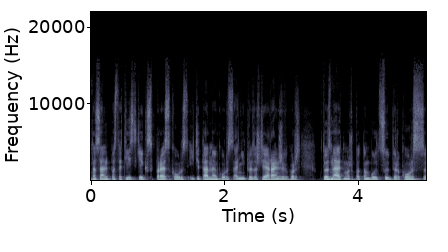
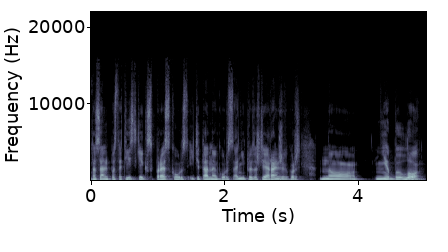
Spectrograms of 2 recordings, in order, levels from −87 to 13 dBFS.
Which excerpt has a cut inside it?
second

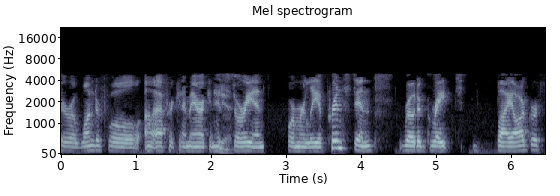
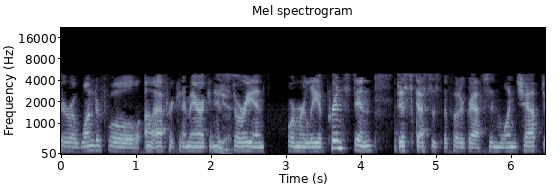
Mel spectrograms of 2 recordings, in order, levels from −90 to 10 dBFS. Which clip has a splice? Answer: second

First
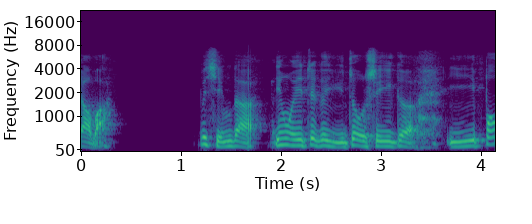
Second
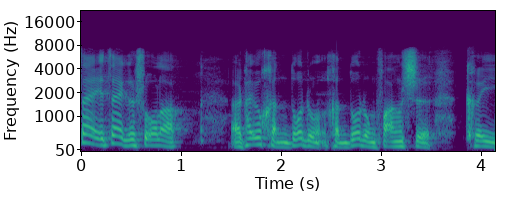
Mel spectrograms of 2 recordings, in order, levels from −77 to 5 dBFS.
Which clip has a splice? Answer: second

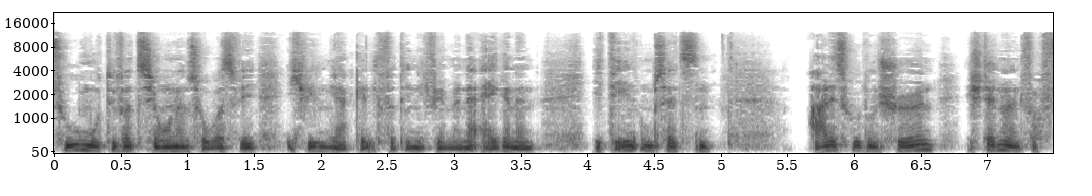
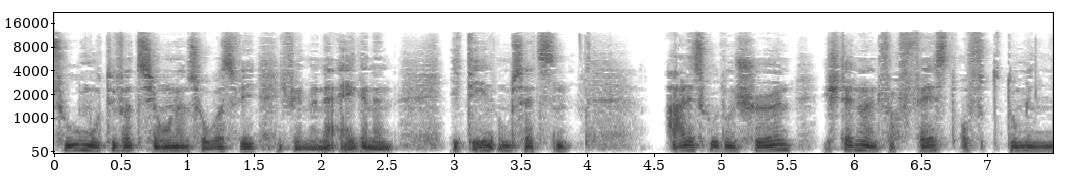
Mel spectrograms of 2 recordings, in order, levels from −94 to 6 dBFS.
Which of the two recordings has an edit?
second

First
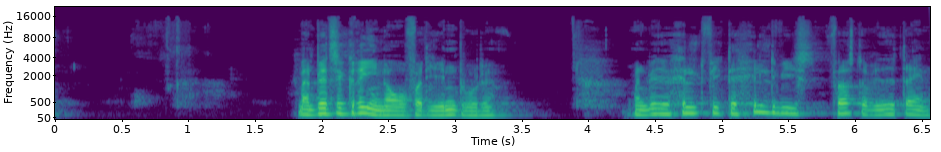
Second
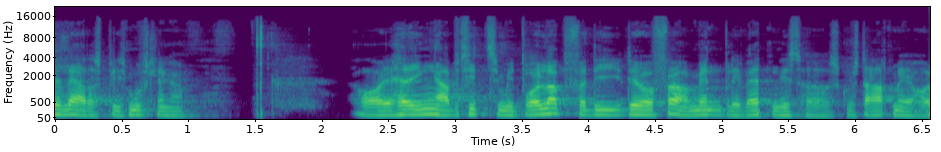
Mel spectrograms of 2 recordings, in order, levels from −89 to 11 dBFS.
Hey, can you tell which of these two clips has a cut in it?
first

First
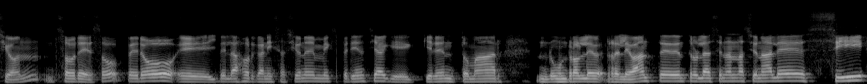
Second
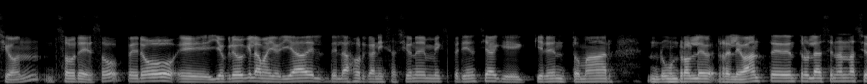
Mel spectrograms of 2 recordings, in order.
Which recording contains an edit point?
first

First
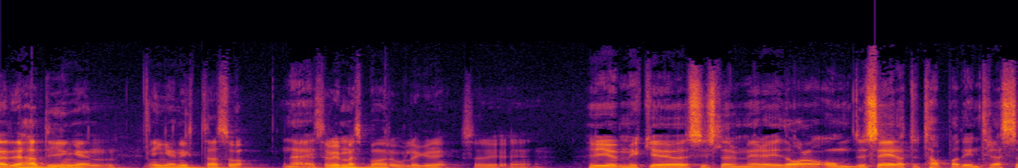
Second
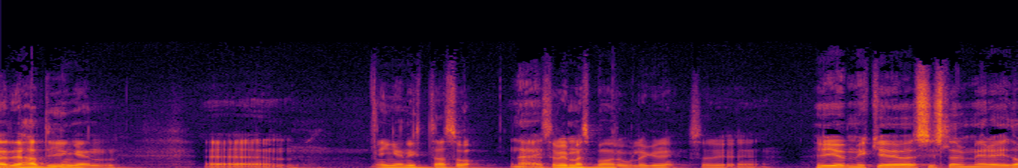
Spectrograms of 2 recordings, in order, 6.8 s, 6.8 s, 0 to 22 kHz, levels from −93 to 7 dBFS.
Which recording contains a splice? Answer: first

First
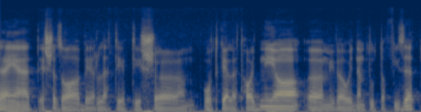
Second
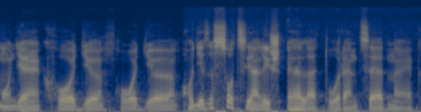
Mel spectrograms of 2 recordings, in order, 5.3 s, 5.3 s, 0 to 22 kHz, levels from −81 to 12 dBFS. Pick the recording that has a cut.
second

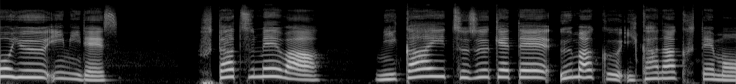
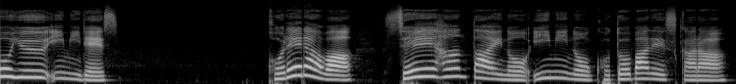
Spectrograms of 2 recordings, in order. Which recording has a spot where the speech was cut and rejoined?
first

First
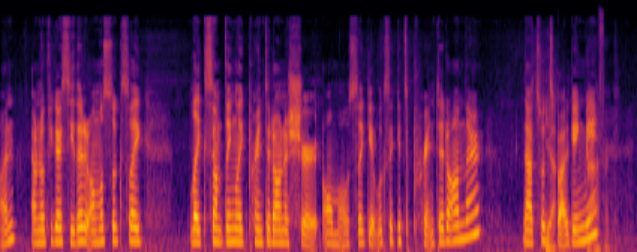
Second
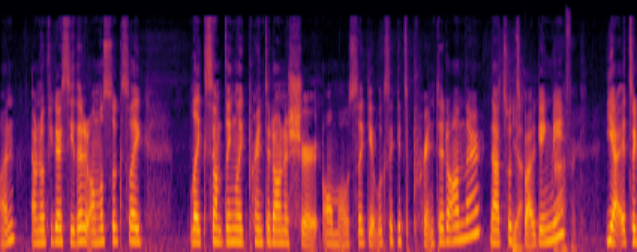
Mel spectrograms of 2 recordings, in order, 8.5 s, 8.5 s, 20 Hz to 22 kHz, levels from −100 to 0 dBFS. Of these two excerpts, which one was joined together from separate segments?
second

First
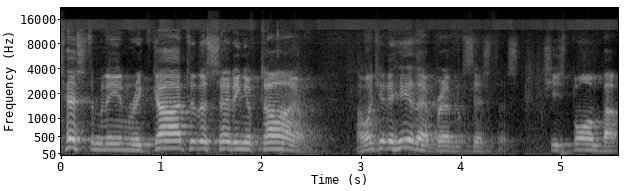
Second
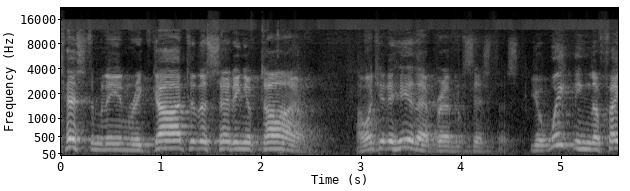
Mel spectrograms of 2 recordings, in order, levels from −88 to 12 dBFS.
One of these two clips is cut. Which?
second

